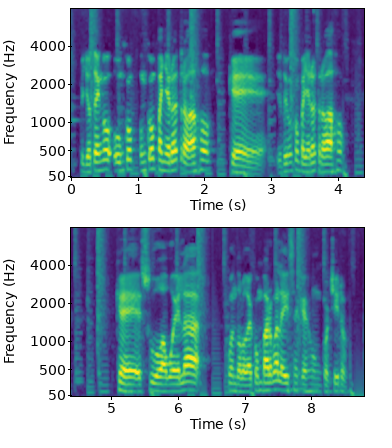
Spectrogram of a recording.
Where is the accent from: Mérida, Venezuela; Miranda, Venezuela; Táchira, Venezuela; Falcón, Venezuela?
Falcón, Venezuela; Coro; moved away; Y yo de coro.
